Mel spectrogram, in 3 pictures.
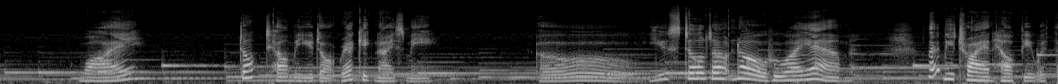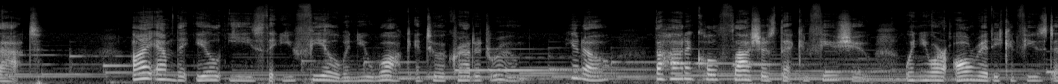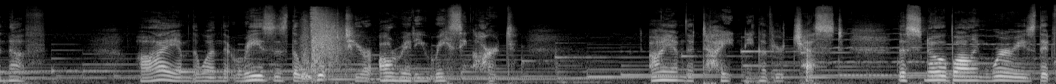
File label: commercial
